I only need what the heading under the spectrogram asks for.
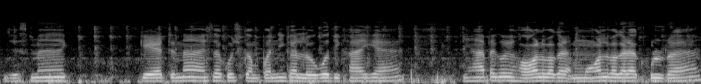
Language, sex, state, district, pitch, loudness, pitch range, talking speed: Hindi, male, Bihar, Katihar, 160 Hz, -17 LUFS, 150-165 Hz, 170 wpm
